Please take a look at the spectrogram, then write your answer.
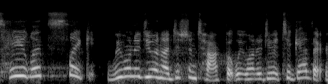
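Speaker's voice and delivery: bubbly friends pitching an idea together; excited pitch idea. Retold or imitated. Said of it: "which was".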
